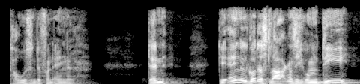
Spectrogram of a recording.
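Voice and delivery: normal talking voice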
